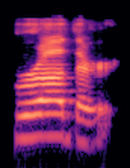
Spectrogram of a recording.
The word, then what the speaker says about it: brother: Entonces, tenemos bro, recordemos, O larga, y brother. En el caso de la palabra brother es una O corta. Entonces, la T y la H no se pronuncian der, se pronuncia the.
